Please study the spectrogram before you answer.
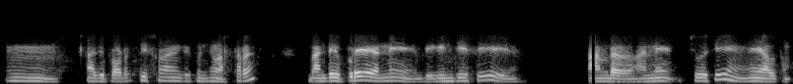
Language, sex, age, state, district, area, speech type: Telugu, male, 30-45, Andhra Pradesh, Alluri Sitarama Raju, rural, conversation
